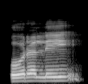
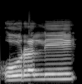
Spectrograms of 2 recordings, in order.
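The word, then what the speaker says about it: orally: ओके, तो यहाँ हम बोलेंगे इसको आगे फिजिकली, जनरली, ओरली। इसको ओरली बोलेंगे, ओराली, ओरेली ऐसे नहीं बोलेंगे।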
